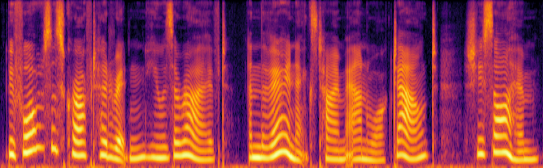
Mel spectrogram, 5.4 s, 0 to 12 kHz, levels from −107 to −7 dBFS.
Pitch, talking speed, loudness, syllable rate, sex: 240 Hz, 210 wpm, -16 LUFS, 5.6 syllables/s, female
